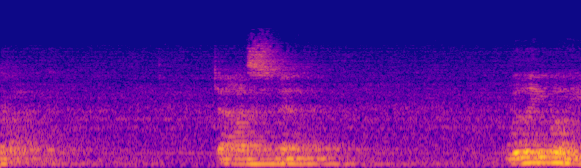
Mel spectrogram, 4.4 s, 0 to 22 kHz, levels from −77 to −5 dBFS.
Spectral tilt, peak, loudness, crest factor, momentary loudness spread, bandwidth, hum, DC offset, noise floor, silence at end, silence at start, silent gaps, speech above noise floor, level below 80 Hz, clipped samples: -7 dB/octave; -6 dBFS; -24 LUFS; 18 dB; 22 LU; 10.5 kHz; none; under 0.1%; -42 dBFS; 0 s; 0 s; none; 22 dB; -56 dBFS; under 0.1%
